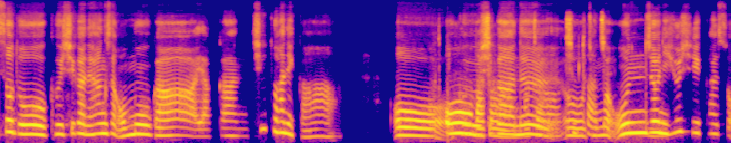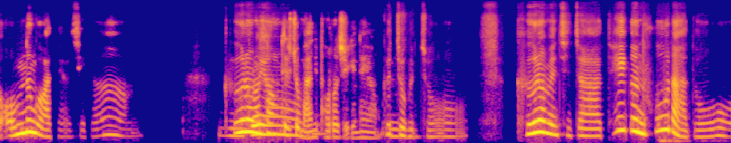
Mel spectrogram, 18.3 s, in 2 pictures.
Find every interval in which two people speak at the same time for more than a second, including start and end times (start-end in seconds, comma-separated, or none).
5.3-8.4, 11.9-13.2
